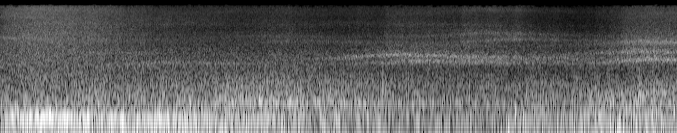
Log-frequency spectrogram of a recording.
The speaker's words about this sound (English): Harmony, Scribbles, Tiger, Gemma, Jory, and Cornelius travelled to the echoing cliffs. As they walked closer, the north wind's cries grew louder.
